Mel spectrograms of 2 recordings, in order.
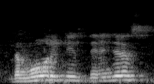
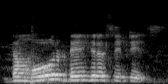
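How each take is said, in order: First: Slow, careful reading of the error; slow deliberate classroom demo; wrong version read slowly. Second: Slow, careful reading of the fix; slow clear model sentence; corrected version read slowly. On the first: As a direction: spell out the mistaken sentence word by word. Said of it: "ये sentence error है". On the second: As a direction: lay out the right word order slowly for students. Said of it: "होना ये चाहिए". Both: Shown as a demonstration.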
